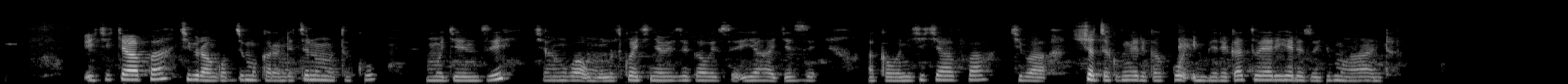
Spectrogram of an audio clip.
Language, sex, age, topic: Kinyarwanda, male, 18-24, government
